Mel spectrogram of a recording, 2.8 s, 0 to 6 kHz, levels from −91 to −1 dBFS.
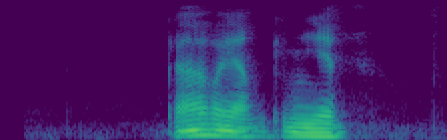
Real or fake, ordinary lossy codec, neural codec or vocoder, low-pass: real; none; none; 5.4 kHz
